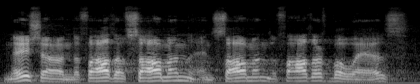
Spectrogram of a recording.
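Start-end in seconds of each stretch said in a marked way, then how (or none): none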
